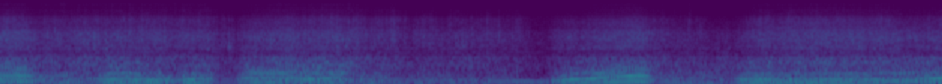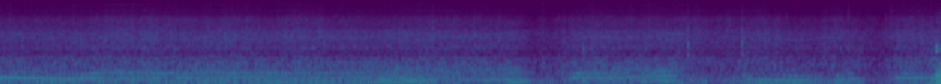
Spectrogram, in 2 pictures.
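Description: Stock Marauder off-roader truck in BeamNG.drive, its engine droning loud and steady with rising and falling revs as it pulls through off-road terrain, with brief dips in the sound and no talking.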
